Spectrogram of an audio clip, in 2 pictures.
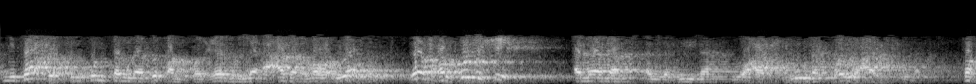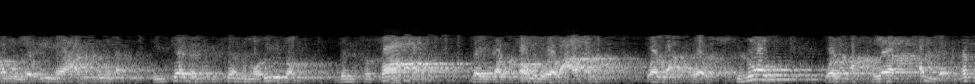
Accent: Egypt; زي ما العوام عندنا في مصر يقولون

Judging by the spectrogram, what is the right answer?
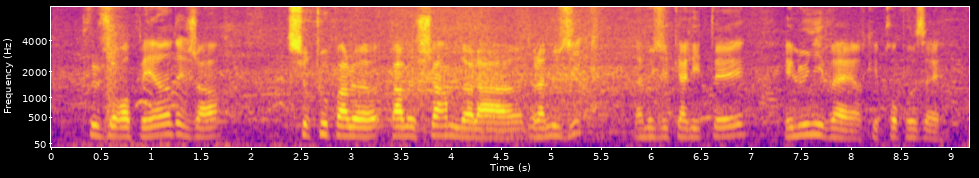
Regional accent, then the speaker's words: Paris, Île-de-France, France; born there; Non, je suis né à Paris. Neuilly, c'est une banlieue proche. C'est une banlieue résidentielle, riche, de snob.

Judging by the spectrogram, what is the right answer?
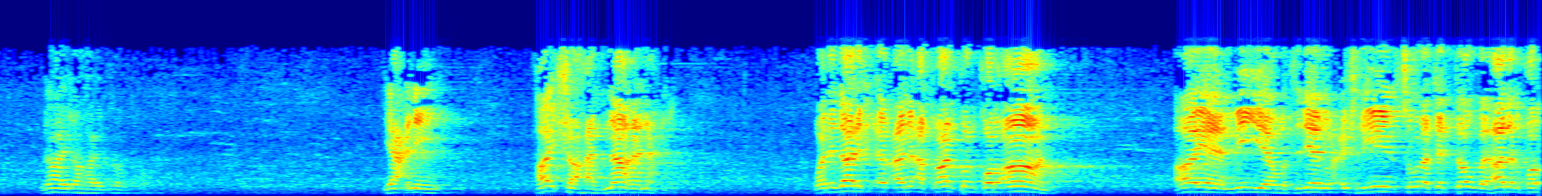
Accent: Iraq; الآن عندنا بالعراق، أنا ما أعرف خارج العراق، عندنا بالعراق مناطق بالمئات صلاة ما يصلي

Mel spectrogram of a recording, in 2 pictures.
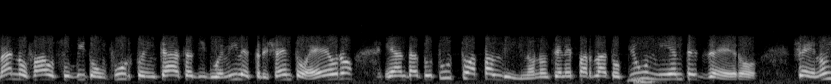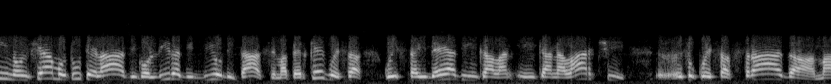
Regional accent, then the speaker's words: Naples, Campania, Italy; Io chiamo da Napoli, sono napoletano e sono tassativamente contrario.

